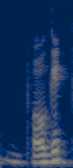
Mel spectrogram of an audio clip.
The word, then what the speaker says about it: Vogt: Then we're gonna do Vogt. That's how you say it.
